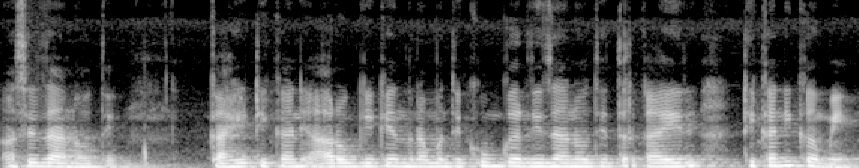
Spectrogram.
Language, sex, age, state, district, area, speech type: Marathi, male, 30-45, Maharashtra, Satara, urban, spontaneous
